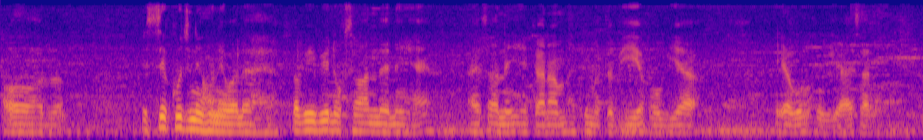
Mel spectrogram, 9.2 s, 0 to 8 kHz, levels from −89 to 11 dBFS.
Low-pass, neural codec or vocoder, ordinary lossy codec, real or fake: 7.2 kHz; none; none; real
